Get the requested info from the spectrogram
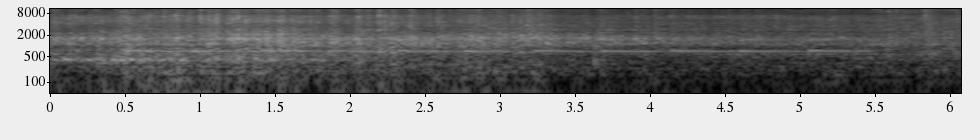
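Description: Two battery-powered Tomy Plarail toy trains running on plastic track: a steady small-motor whir with a thin, even whine, getting slowly quieter as they run on.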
